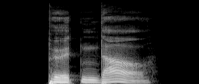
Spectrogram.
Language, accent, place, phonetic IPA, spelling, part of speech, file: German, Germany, Berlin, [ˌbøːtn̩ ˈdaːɐ̯], böten dar, verb, De-böten dar.ogg
- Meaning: first/third-person plural subjunctive II of darbieten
